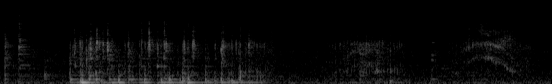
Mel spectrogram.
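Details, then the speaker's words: Tubeless MTB wheel turned by hand: irregular rattling and scraping from inside the tyre, not the hub, caused by a dried clump of tubeless sealant tumbling loose in the tyre. "wenn man die Narbe nicht dreht und nur den Reifen da poltert irgendwas im Reifen ist ein bisschen schräg"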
